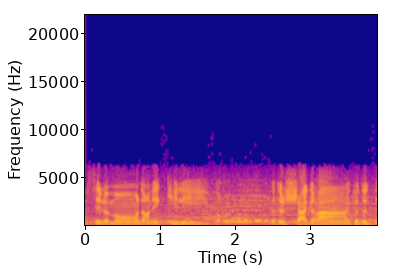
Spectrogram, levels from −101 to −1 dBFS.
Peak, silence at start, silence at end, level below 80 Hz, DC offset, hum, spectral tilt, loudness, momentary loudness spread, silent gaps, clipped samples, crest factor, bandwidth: -4 dBFS; 0 s; 0 s; -48 dBFS; under 0.1%; none; -5.5 dB/octave; -20 LUFS; 8 LU; none; under 0.1%; 18 dB; 6.6 kHz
